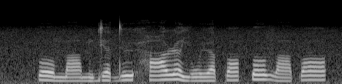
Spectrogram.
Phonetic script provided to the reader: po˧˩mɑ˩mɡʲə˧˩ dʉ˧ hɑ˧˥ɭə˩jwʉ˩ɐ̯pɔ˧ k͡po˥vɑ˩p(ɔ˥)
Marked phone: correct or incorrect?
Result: correct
